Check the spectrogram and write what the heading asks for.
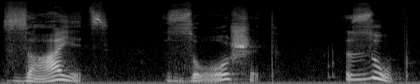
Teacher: звук з є приголосним твердим, оскільки він вимовляється з перешкодою і твердо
